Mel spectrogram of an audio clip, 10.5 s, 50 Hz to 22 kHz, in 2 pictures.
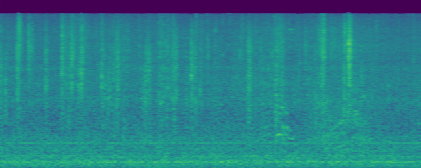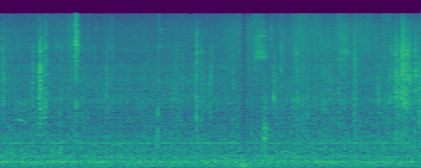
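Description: Airbus A320 cabin noise while taxiing: a steady low hum of the jet engines at idle, with scattered light clicks and faint voices in the cabin.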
